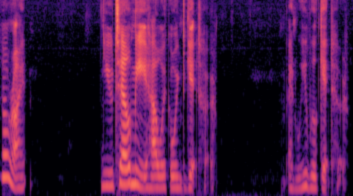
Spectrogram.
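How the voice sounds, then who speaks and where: A woman plays a female vampire smuggler in a tabletop roleplay game. Her voice sits low and is recorded dry and close. She bargains coolly, with deliberate, persuasive phrasing. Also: a little mellow, dry recording, close to an everyday voice. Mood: cool resolve.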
